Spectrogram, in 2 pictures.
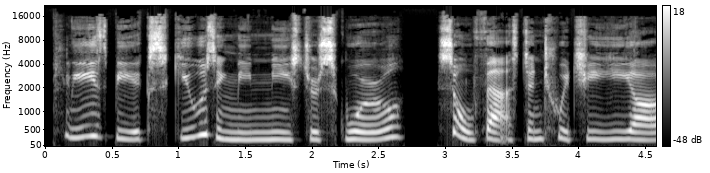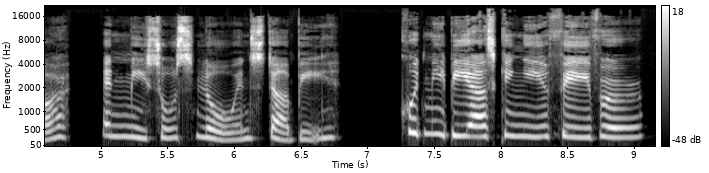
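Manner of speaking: timid hedgehog asking a squirrel a favor; shy hedgehog voice. A narrator's reading. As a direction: plead shyly, curled up tight. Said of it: "in a shy state".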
